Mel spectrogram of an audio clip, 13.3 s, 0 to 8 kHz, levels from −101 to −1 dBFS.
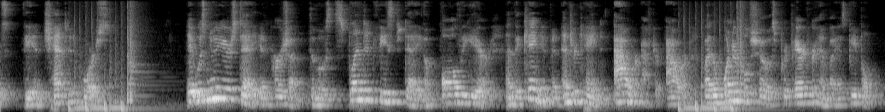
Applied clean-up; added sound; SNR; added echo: none; Drum kit; 9 dB; reverberation time 0.6 s.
